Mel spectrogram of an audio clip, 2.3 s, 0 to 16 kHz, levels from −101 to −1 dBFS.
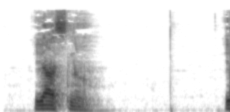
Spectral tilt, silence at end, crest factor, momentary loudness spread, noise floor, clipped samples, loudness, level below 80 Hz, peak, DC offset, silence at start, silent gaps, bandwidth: -3 dB/octave; 0 s; 22 dB; 15 LU; -84 dBFS; under 0.1%; -24 LUFS; -56 dBFS; -6 dBFS; under 0.1%; 0.35 s; none; 11.5 kHz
